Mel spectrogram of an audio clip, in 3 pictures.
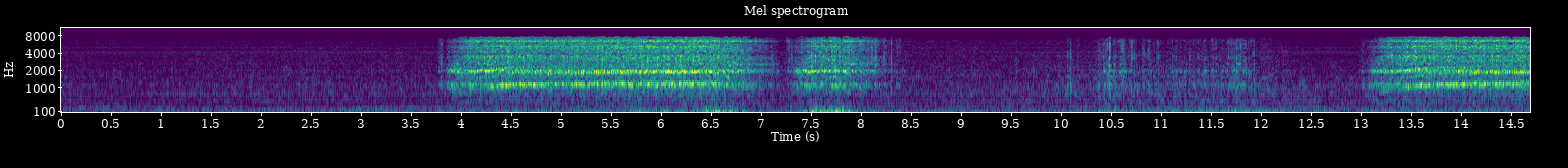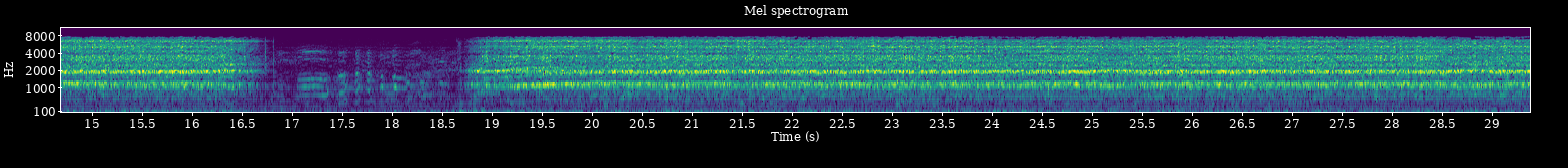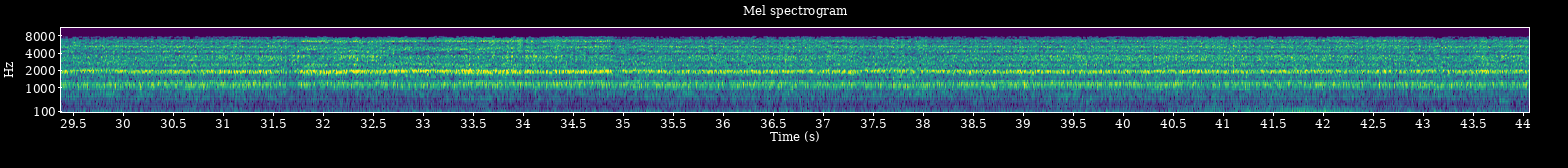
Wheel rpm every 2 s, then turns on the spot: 0, 10, 140, 90, 10, 10, 50, 160, 40, 70, 160, 160, 160, 160, 160, 160, 160, 160, 160, 160, 160, 160.
10-12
